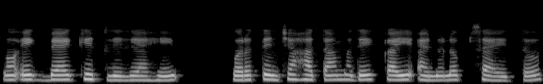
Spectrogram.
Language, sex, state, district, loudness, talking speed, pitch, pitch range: Marathi, female, Karnataka, Belgaum, -24 LUFS, 120 wpm, 210 Hz, 195-220 Hz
